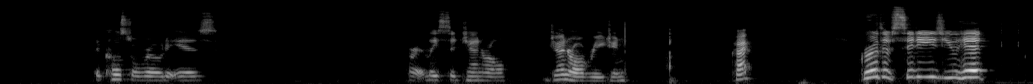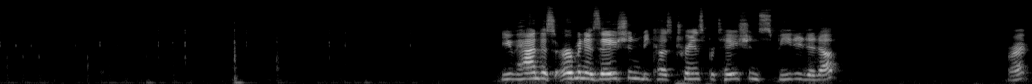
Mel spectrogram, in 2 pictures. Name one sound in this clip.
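A woman speaks calmly into a computer microphone, lecturing in pauses.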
